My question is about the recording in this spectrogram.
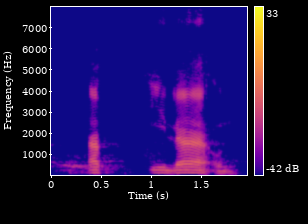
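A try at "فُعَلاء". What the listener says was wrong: Oh ini domah ya, fu'ala. Ya kan fu'ala'u.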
